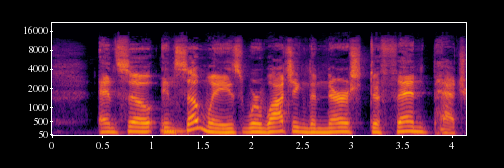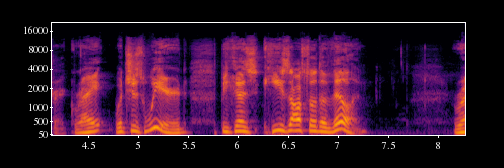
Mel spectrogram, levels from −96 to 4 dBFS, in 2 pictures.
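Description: No technical faults can be heard anywhere in the speech recording.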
